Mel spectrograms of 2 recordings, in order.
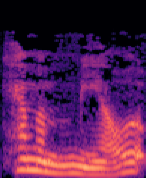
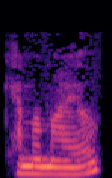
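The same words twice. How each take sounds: First: It is said in an ordinary American accent. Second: It is said in an Irish accent.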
